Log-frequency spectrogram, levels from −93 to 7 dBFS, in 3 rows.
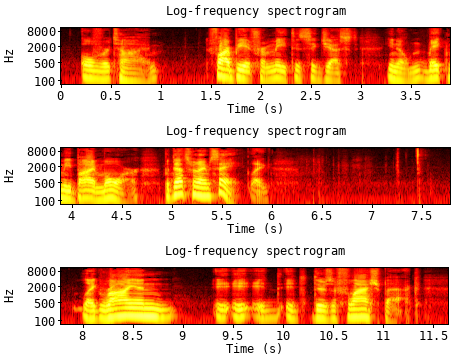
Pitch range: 115-135 Hz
